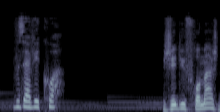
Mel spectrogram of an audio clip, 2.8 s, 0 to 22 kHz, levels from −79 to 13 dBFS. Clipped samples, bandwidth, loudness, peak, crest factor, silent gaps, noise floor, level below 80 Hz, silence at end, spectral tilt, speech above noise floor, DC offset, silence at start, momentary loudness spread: under 0.1%; 12 kHz; -25 LUFS; -8 dBFS; 18 dB; none; -58 dBFS; -64 dBFS; 0 s; -5.5 dB/octave; 34 dB; under 0.1%; 0.15 s; 12 LU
